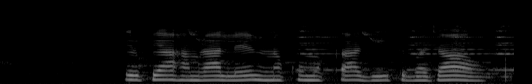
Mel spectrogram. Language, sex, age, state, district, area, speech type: Maithili, female, 30-45, Bihar, Madhubani, rural, read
